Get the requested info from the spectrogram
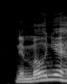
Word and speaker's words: pneumonia: Pneumonia has an odd spelling because we have a silent P. It's spelled P-N-E-U-M-O-N-I-A. But we don't say the P. It's said pneumonia.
